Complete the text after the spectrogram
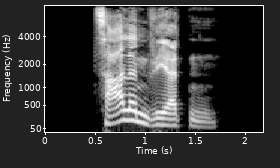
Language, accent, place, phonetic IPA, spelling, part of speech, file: German, Germany, Berlin, [ˈt͡saːlənˌveːɐ̯tn̩], Zahlenwerten, noun, De-Zahlenwerten.ogg
- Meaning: dative plural of Zahlenwert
